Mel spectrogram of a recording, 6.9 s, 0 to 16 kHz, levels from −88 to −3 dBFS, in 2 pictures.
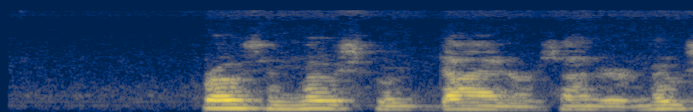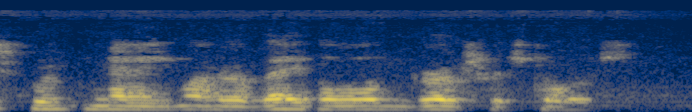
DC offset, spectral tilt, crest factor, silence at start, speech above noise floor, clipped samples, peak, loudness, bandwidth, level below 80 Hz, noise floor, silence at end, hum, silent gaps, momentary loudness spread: under 0.1%; -8.5 dB/octave; 20 dB; 1 s; 39 dB; under 0.1%; -2 dBFS; -21 LUFS; 11.5 kHz; -62 dBFS; -60 dBFS; 0.35 s; none; none; 13 LU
